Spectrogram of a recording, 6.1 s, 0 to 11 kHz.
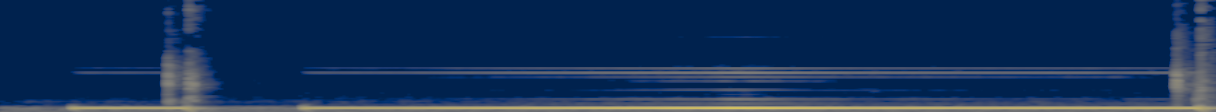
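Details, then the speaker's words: NAD C326BEE amplifier under repair, test tone on the speaker output with the signal stable on an oscilloscope before the relay: the tone abruptly cuts out for about half a second and returns; intermittent speaker-output relay dropout with crackling. "Problemem jest przekaźnik załączający wyjście głośnikowe. Mam teraz oscyloskop wpięty przed wyjściem głośnikowym. W głośniku słychać trzaski, szmery."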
